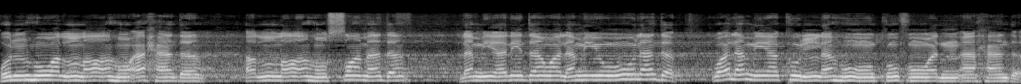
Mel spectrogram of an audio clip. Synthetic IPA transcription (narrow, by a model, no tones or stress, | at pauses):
qʊlɦʊwalˤːɑːɦʊʔaħad̪ | ʔɑlːɑːɦʊsˤːɑmɑd̪ | lamjalɪd̪walamjuːlad̪ | walamjakʊnlaɦʊkʊfʊɾanʔaħad̪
